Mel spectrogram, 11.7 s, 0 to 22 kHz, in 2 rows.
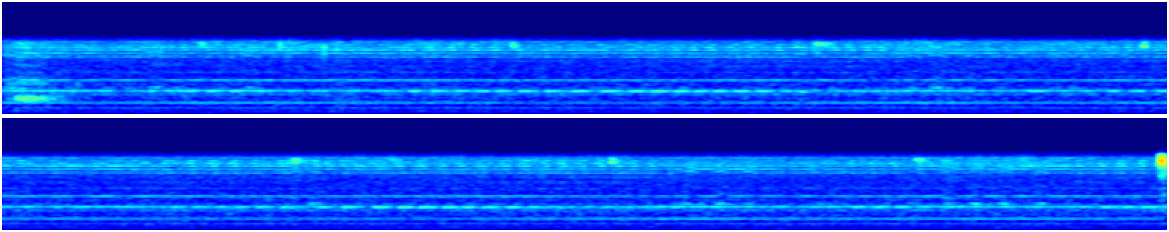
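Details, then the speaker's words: Dokorder 8010A reel-to-reel duplicator near end of duplicating a tape: thin steady high squeal over faint hiss as tape runs through the guides; normal running sound. "that sound is the squeak of the of the tape actually going through all the guys it has to do it's normal sound"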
